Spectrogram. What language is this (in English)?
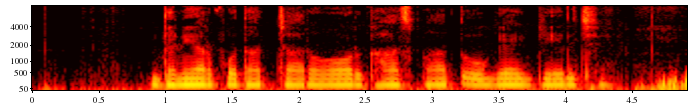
Magahi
